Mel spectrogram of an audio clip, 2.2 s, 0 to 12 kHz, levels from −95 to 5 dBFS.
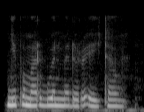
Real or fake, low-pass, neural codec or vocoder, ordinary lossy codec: real; 7.2 kHz; none; MP3, 48 kbps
